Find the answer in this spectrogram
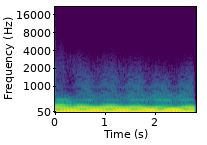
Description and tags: I've synthesized this sub bass tone with Ableton Operator synth. I think it has cool "howling" overtones and "reesy" detuned movement. After Operator it was processed with good multiband distortion & I've added a bit of stereo to the highest spectrum band.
